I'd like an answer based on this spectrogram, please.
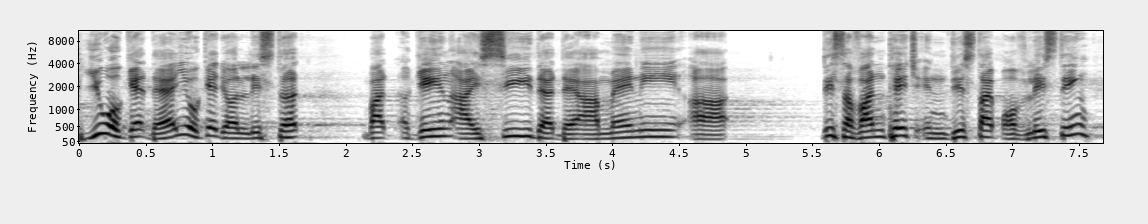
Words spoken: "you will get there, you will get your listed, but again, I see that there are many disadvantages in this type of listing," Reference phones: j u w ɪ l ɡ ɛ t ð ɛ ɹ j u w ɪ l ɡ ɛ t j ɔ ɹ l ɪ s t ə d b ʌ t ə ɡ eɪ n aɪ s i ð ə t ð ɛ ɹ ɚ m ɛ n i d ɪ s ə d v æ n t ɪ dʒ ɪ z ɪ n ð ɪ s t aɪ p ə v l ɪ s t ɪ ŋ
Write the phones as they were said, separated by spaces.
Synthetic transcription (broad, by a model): j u w ɪ l ɡ ɛ t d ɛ j u w ɪ l ɡ ɛ t j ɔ l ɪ s t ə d b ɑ t ə ɡ eɪ n aɪ s i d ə t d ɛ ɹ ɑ m ɛ n i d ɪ s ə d v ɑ n t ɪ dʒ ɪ ɪ n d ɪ s t aɪ p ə f l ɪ s t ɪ ŋ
